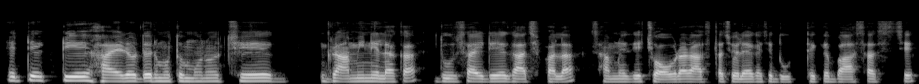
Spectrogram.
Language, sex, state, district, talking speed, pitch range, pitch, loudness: Bengali, male, West Bengal, Jhargram, 150 wpm, 130-150 Hz, 140 Hz, -18 LUFS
